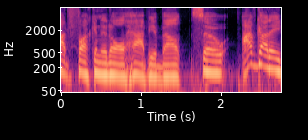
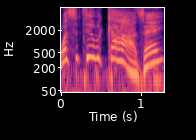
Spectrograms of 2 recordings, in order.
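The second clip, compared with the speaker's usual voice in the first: bad put-on Boston accent, very high; 12 semitones higher than usual. Opening the episode with a bad joke, in a bad Boston-guy accent. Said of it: "Like a Boston guy".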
